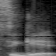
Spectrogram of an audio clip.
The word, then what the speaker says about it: Sigit: With a hard G, so it's Sigit.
